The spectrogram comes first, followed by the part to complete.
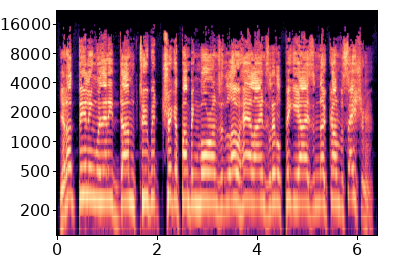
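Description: A man voicing a shouting, trigger-happy cop who earnestly insists on how sensitive he is, in a comic science fiction audiobook. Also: very high voice, normal speed, no echo, studio quality, pitched above the performer's own voice. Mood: indignant, earnest. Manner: shouting, earnest, self-justifying. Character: loud-hailer cop, shouting, self-consciously sensitive, trigger-happy tough guy.

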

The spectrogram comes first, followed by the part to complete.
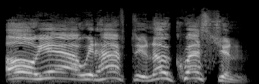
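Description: A man voicing a second cop, an eager would-be novelist who yells chummy threats in a comic science fiction audiobook. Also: very high voice, expressive, slow, vocal fry, no echo, studio quality, voice pushed up, full character voice. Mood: eager, menacing. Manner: yelling, eager, confiding.

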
